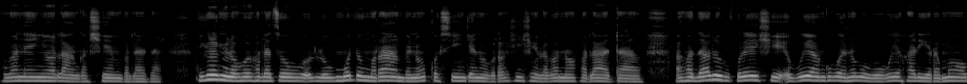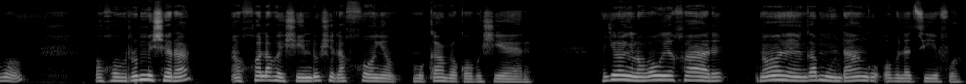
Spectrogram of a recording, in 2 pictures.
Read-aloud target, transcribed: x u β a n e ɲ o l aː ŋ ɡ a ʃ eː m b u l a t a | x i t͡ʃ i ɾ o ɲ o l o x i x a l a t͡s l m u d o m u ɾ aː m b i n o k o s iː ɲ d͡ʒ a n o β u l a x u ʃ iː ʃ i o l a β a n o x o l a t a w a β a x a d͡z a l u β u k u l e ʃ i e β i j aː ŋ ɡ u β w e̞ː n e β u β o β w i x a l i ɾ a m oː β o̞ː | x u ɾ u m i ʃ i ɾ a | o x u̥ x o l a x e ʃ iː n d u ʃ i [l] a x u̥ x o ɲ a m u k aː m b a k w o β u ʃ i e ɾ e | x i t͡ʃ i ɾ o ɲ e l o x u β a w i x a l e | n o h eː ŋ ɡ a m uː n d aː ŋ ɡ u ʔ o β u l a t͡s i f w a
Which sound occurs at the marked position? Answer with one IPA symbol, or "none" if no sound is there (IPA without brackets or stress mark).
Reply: l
